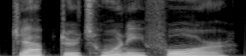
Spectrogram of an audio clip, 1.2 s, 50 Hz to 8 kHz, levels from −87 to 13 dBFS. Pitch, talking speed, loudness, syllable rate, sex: 185 Hz, 145 wpm, -18 LUFS, 4.7 syllables/s, female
